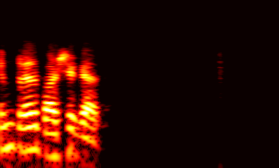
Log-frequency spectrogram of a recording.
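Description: A man's voice lecturing in Tamil, stopping less than a second in, followed by a pause with only a faint click.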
